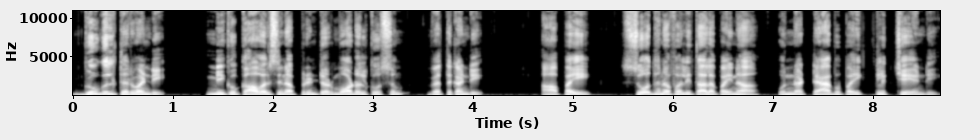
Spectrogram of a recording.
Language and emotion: Telugu, neutral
